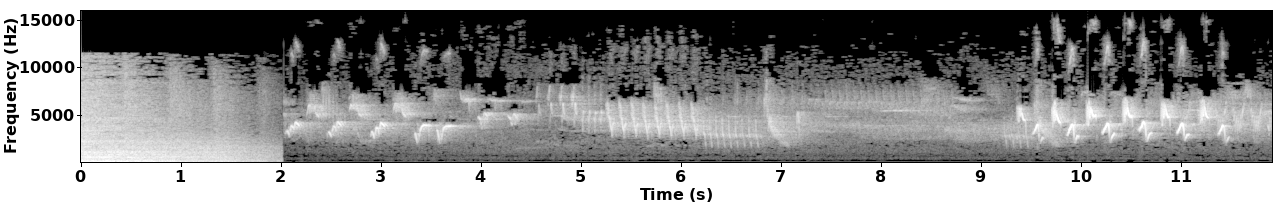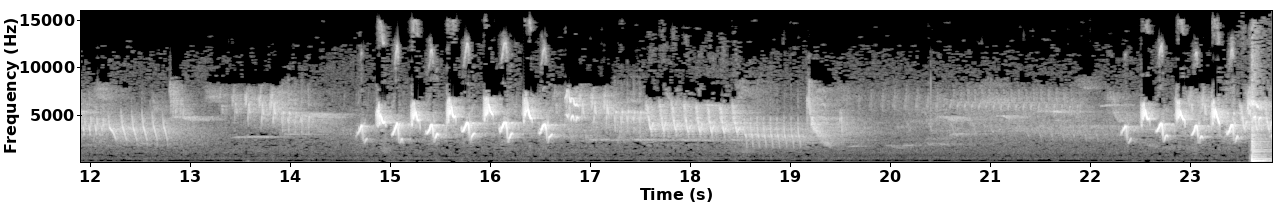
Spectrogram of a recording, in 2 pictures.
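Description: Birds singing: runs of quick, repeated high chirps in several bursts, with nothing low underneath. Theme music fades out over the first two seconds, and band music starts at the very end.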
